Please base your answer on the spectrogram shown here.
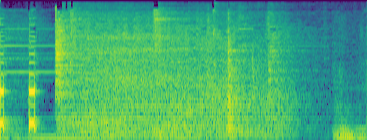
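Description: A bathroom door in an animated riddle story unlocks with two short clicks, then a long sliding, rumbling swing that fades out before a final low thud.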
